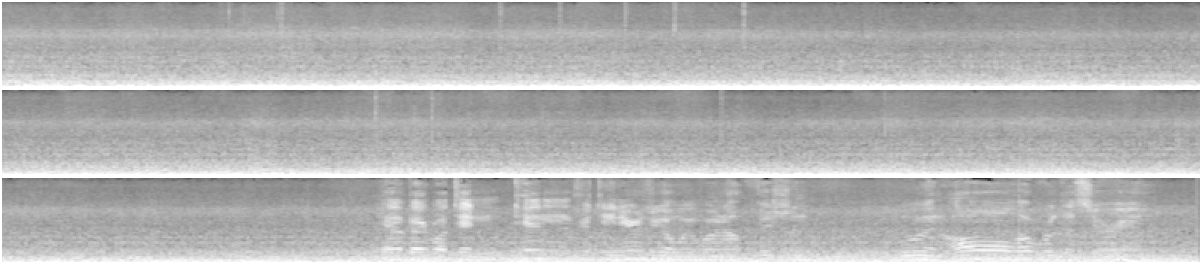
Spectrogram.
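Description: Tyres rumble low and steady on the road.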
